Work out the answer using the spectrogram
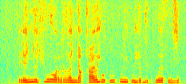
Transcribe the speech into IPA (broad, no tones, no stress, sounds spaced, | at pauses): pʰ r e ɲ ɘ ç u ɣ ɔ r ɣ ɐ ɲ a qʰ e ə̯ j u ʔ ṳ p ṳ ɲ p ṳ j ɘ ɡ e̤ pʰ w ɘ θ e̤ z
